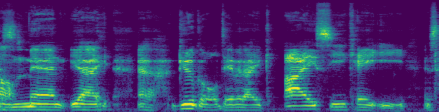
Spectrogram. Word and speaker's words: Icke: Google David Icke. Icke is how you spell Icke. Is that Ike or Ick? Everywhere I look to pronounce it Ike.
